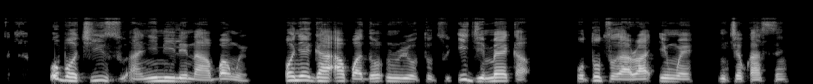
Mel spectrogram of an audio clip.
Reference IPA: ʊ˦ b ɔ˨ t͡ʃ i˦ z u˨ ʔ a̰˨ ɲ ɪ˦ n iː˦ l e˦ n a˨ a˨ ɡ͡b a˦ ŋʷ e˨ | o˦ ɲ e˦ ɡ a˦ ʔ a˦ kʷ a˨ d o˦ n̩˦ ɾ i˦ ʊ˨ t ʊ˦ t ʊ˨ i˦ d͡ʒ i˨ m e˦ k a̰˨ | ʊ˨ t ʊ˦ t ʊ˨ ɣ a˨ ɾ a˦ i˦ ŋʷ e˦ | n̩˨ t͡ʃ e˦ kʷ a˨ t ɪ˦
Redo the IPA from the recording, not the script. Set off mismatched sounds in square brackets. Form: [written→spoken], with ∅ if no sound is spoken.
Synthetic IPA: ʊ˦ b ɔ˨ t͡ʃ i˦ z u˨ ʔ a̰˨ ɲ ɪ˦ n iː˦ l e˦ n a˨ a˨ ɡ͡b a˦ ŋʷ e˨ | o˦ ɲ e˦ ɡ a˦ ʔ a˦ kʷ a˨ d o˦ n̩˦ ɾ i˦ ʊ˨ t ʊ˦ t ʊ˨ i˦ d͡ʒ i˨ m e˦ k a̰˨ | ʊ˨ t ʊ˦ t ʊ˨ ɣ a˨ ɾ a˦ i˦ ŋʷ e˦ | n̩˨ t͡ʃ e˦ kʷ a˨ [t→s] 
